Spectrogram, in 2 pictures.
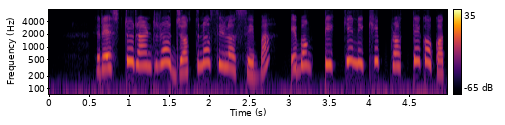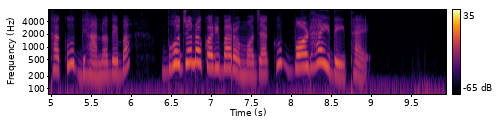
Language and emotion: Odia, happy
